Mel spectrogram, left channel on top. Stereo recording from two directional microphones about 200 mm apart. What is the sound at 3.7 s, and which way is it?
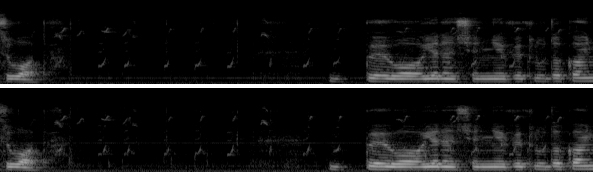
Speech, 10° left (ahead or behind).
